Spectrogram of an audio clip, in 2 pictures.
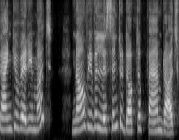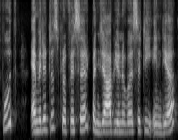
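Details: Adult woman; normal voice.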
